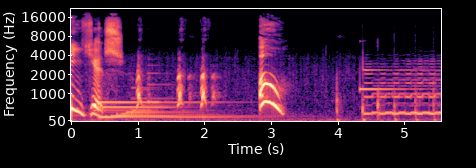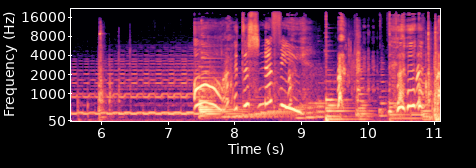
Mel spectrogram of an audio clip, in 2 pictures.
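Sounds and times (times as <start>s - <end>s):
speech: 0.2s - 1.2s, 8.0s - 11.0s
wet dog barking and yipping: 1.0s - 2.3s, 9.5s - 10.0s.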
